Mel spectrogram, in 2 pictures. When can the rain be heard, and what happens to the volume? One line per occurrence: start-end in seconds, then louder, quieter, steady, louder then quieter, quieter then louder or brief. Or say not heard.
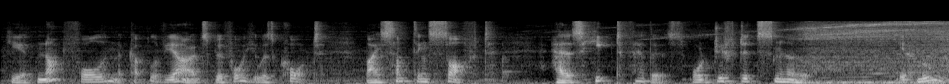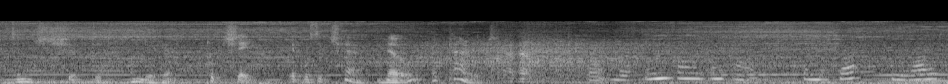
8.9-18.9 louder then quieter.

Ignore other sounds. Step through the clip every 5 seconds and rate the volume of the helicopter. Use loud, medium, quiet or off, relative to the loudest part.
quiet, loud, loud, loud.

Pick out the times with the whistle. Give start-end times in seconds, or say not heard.
not heard.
